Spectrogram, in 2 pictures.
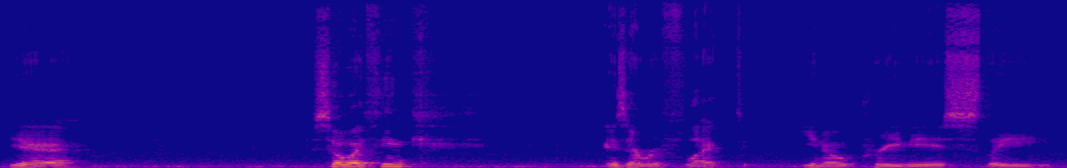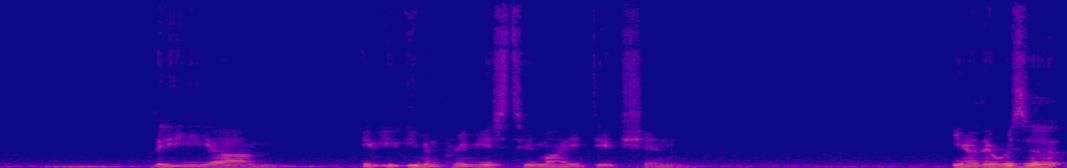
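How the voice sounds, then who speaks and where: A middle-aged American man, a podcast guest, speaks candidly about his past in personal storytelling. He's reflective and halting, often restarting and saying "you know." His voice is mid-range, against a noisy background.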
